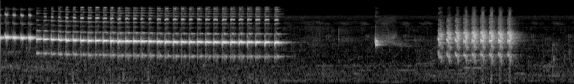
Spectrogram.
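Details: Ashy drongo on a full tutor recording for songbirds: a long, rapid trill sliding slowly downward, then a single sharp note and a short harsh pulsing burst.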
